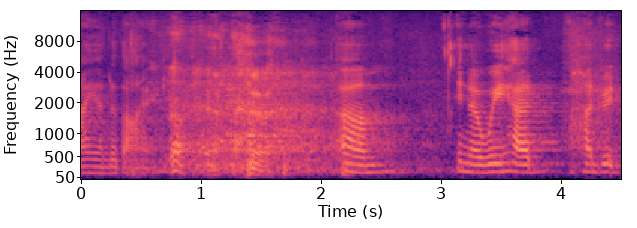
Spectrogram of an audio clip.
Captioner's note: audience laughing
